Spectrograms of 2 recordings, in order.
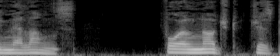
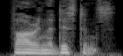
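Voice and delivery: ordinary delivery, nothing marked

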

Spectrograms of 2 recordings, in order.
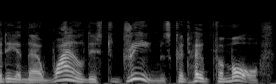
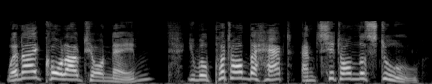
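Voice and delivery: high, loud, projecting teacher voice; stern professor; 12 semitones higher, 8 dB louder than usual. A narrator's reading. Professor instructing the new first years, high and loud. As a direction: call out instructions across a hall. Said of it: "she told the first years".

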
